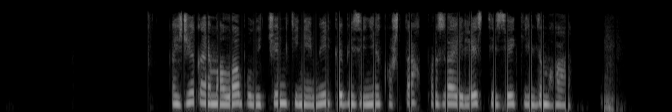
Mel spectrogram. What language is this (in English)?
Chuvash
